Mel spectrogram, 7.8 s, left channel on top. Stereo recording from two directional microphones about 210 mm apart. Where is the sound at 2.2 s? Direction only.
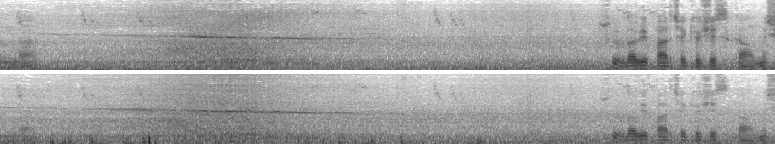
50° right (ahead or behind).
